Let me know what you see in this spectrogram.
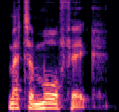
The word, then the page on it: metamorphic: British English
